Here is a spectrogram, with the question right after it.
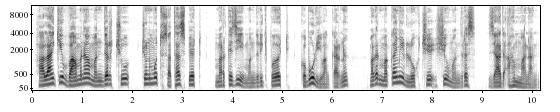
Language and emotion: Kashmiri, neutral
